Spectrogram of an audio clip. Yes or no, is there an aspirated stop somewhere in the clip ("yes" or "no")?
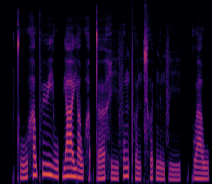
yes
